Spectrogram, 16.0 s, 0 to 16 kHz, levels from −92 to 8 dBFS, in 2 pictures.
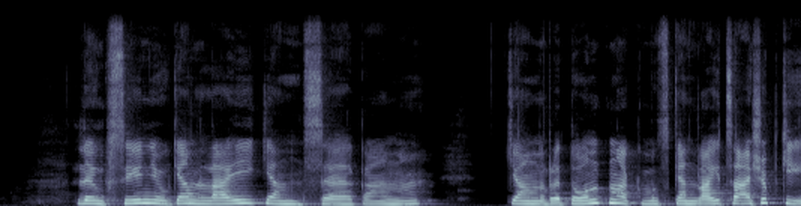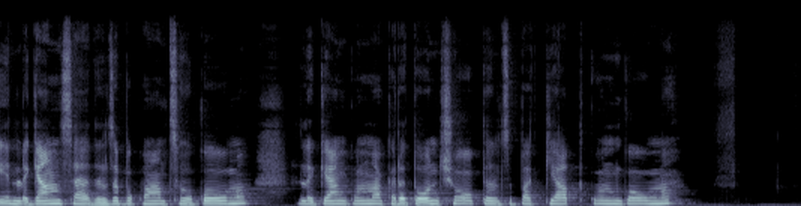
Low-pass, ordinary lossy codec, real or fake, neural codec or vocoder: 14.4 kHz; none; real; none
